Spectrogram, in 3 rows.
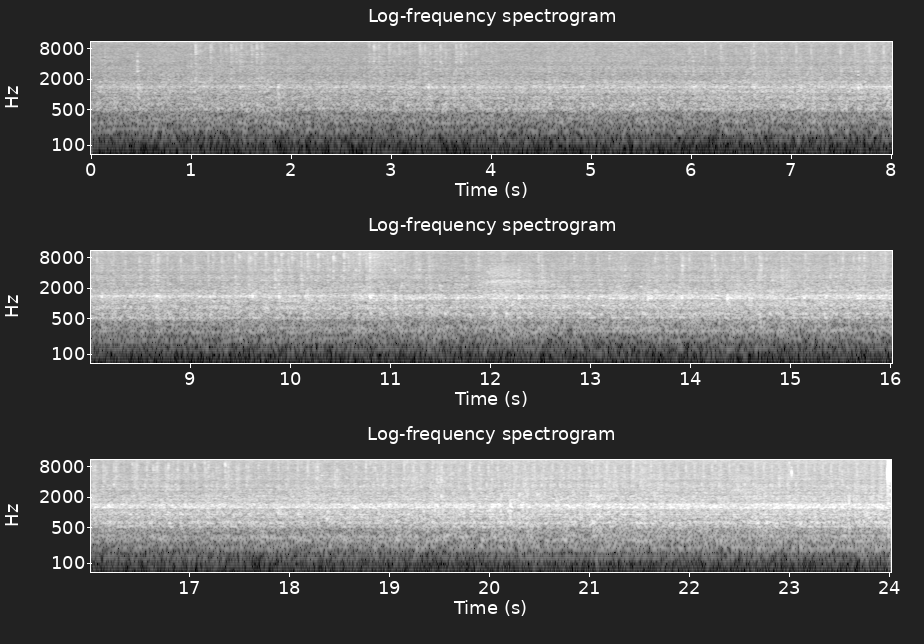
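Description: A 1.5 kg rotor disc spinning up, making a steady mechanical whir that grows gradually louder as it speeds toward about 900 RPM.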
